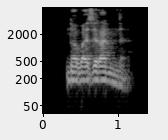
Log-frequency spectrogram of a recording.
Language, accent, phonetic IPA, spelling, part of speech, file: Catalan, Valencia, [ˈnɔ.va zeˈlan.da], Nova Zelanda, proper noun, LL-Q7026 (cat)-Nova Zelanda.wav
- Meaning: New Zealand (a country and archipelago of Oceania, to the east of Australia)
